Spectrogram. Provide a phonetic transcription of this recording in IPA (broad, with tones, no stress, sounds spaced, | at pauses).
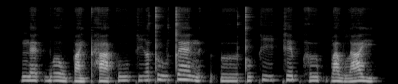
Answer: ŋ ɛː˧ k̚ b ɤː˧˩ w p a˩˧ j pʰ a˩˧ k uː˧ k i˧˥ ə̯ t̪ uː˧˥ t̪ ɛː˥˨ n | ʔ ɯː˩ t̪ u˧˥ k iː˧ k e˥˨ p̚ h ɯː˧ p̚ b a˧˩ w l a˥˨ j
